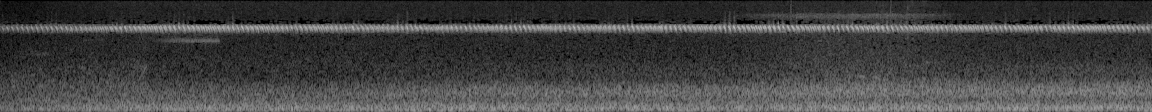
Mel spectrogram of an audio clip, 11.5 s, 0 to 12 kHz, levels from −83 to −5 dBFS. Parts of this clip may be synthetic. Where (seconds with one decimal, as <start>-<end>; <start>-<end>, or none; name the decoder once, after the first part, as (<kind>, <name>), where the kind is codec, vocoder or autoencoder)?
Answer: 3.5-6.6 (vocoder, BigVGAN v2)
